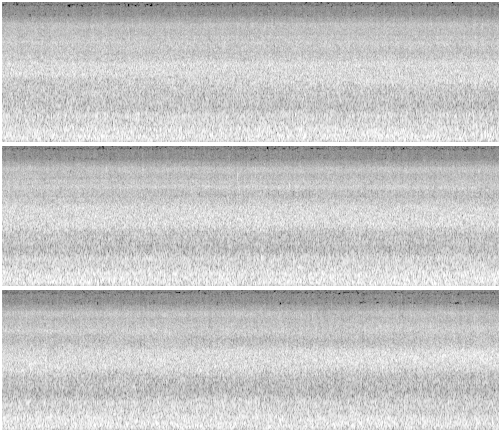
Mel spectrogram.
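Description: Mountain river rushing over boulders in small cascades: a steady, even rush of water.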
